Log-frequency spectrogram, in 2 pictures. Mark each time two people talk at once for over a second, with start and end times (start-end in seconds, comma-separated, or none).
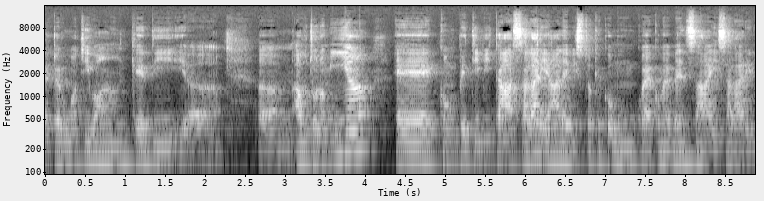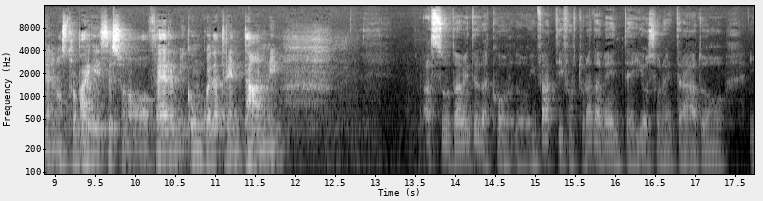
none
